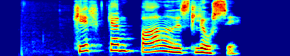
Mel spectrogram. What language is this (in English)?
Icelandic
